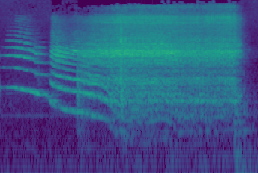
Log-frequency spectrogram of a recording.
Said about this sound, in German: Als sie sich umdrehten und losgehen wollten, öffnete sich, wie von Geisterhand, plötzlich die Tür.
